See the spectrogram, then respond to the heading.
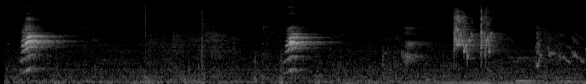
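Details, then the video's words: Budgerigars chirping: a few sharp, bright chirps spaced about every two and a half seconds, then a quick pair of harsher squawky notes and soft warbling chatter near the end. "Budgies Chirping sound"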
